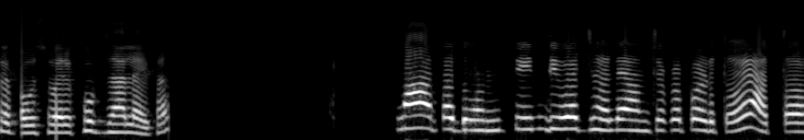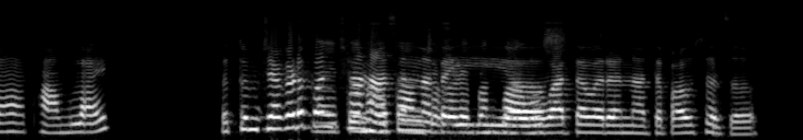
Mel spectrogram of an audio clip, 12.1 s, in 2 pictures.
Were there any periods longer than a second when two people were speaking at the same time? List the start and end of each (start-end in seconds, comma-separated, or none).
8.4-10.2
